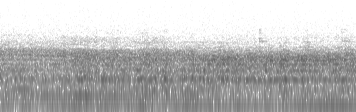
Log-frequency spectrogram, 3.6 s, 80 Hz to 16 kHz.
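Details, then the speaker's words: Swedish Optimus 8R camping stove heating up after the cap seal was replaced and it was cleaned out; steady, full roar with no sputtering or pulsing; the new seal holds and it sounds as it should, normal burner roar. "That's how it's supposed to sound. Big Dan, you're a genius. Look at that sucker roar."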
